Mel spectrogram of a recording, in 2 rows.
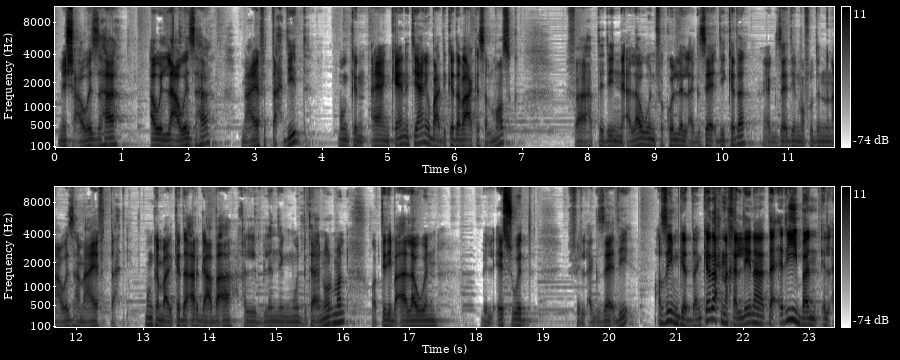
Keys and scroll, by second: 1.5-1.9 typing, 4.4 space, 15.9 [, 16.1 [, 16.3 [, 16.4 [, 20.4 space.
